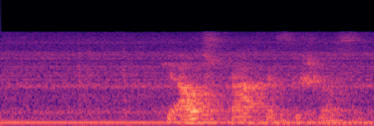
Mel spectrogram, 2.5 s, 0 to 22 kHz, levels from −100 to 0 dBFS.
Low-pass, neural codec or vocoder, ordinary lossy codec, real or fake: none; none; none; real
